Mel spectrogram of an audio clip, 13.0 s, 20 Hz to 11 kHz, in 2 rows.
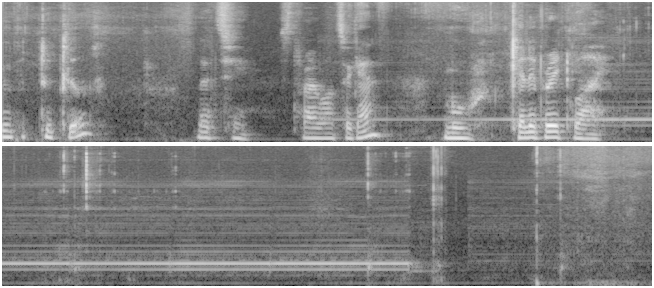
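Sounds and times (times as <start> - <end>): stepper motor whine: 3.2 - 10.9.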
